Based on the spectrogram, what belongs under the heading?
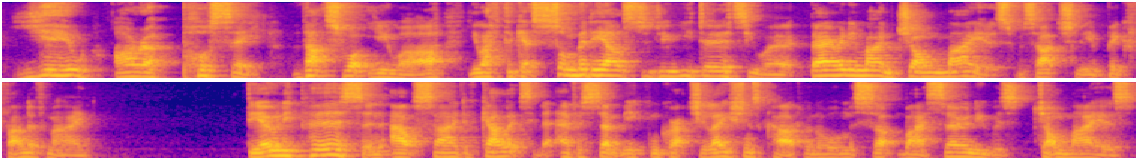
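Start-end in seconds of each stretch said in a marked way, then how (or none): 0.1-5.3 mock angry, heated voice. Retelling an argument, shouting at the other man: retelling shouting at someone. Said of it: "I'm shouting at him going".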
